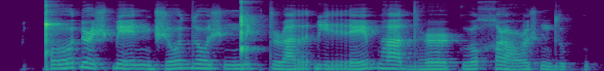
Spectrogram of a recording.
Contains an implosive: yes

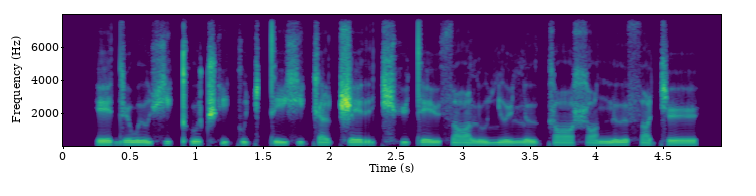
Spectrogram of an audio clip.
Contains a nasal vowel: no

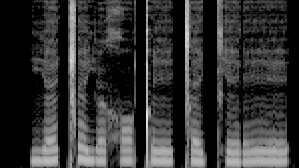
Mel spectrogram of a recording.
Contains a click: yes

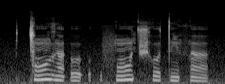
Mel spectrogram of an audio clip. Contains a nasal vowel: yes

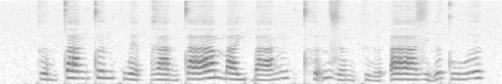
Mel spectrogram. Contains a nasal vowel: no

